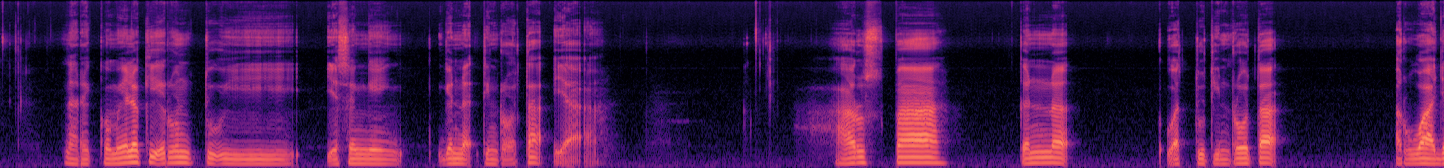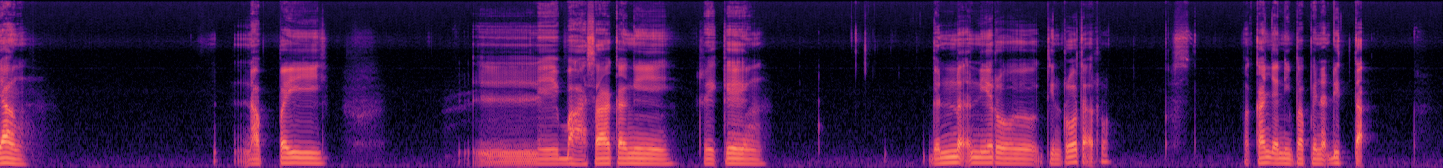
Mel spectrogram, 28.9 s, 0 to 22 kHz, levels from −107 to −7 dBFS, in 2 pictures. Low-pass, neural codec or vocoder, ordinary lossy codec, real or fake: none; vocoder, 48 kHz, 128 mel bands, Vocos; none; fake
